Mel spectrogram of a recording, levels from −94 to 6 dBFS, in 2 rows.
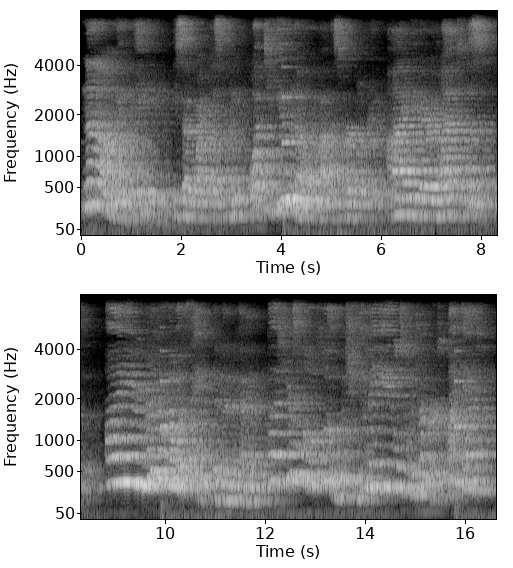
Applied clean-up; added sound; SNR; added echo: none; Piano; 19 dB; reverberation time 2.2 s.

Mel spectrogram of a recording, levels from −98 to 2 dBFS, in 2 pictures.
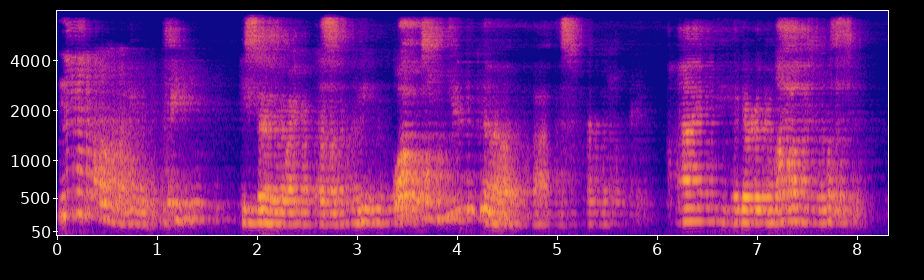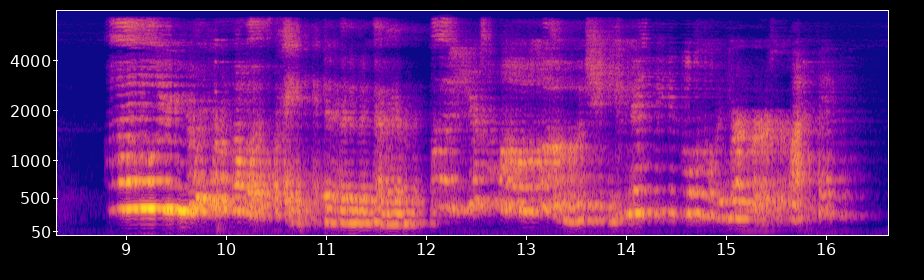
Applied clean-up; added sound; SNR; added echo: neural mask model DeepFilterNet 3.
